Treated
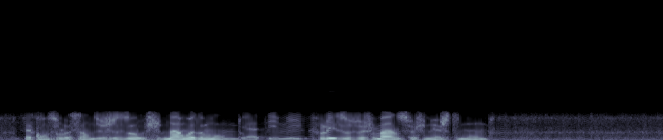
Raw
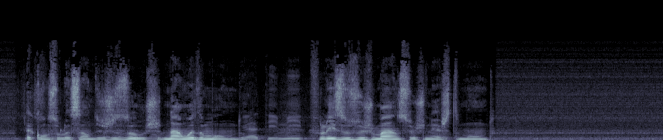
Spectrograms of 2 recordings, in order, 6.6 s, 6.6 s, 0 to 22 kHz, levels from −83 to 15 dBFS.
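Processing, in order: 2.22–4.14 steep high-pass 170 Hz 48 dB/oct; LPC vocoder at 8 kHz pitch kept

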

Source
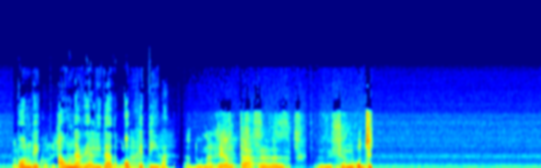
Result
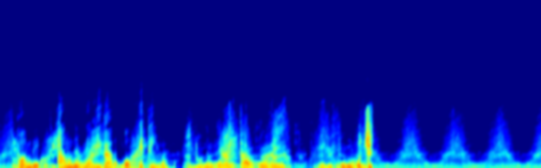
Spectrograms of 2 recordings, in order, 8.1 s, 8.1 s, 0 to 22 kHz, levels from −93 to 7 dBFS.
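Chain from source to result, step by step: repeated pitch sweeps +4.5 st, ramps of 0.195 s; LFO low-pass sine 1.5 Hz 490–3000 Hz; gain -2 dB

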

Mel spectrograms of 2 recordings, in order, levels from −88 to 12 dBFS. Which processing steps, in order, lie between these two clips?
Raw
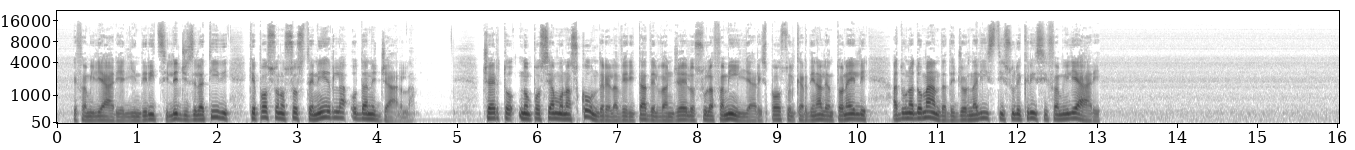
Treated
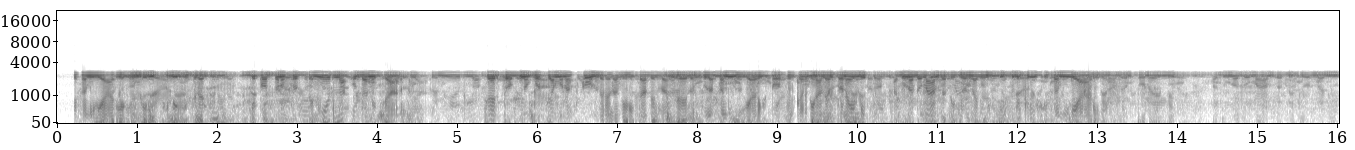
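1.67–2.12 HPF 380 Hz -> 1400 Hz 12 dB/oct; compressor, threshold -20 dBFS, peak gain reduction 8.5 dB; limiter -18 dBFS, peak gain reduction 10 dB; vocal rider within 4 dB 2 s; echoes that change speed 0.48 s, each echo -5 st, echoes 2, each echo -6 dB; echo 0.364 s -12 dB; inverted band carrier 2600 Hz; three-band expander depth 70%

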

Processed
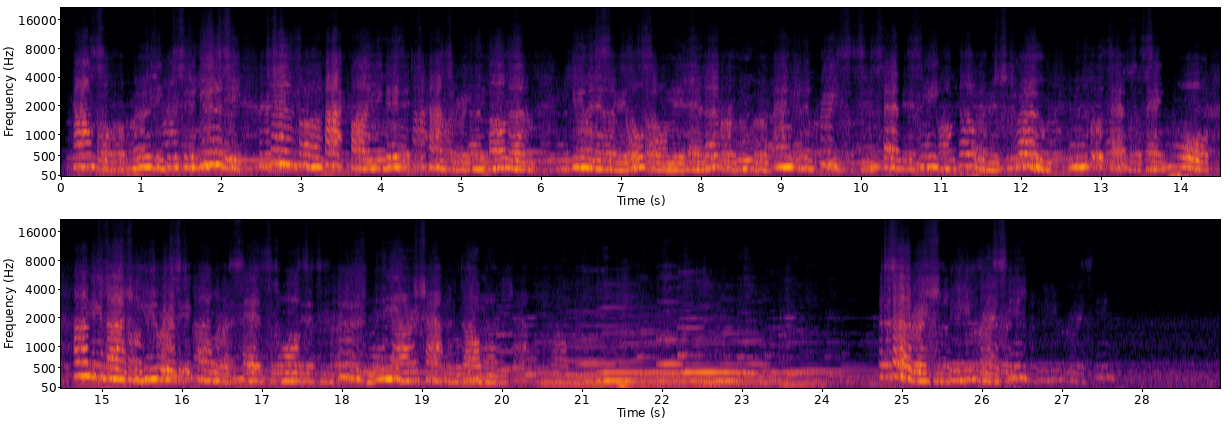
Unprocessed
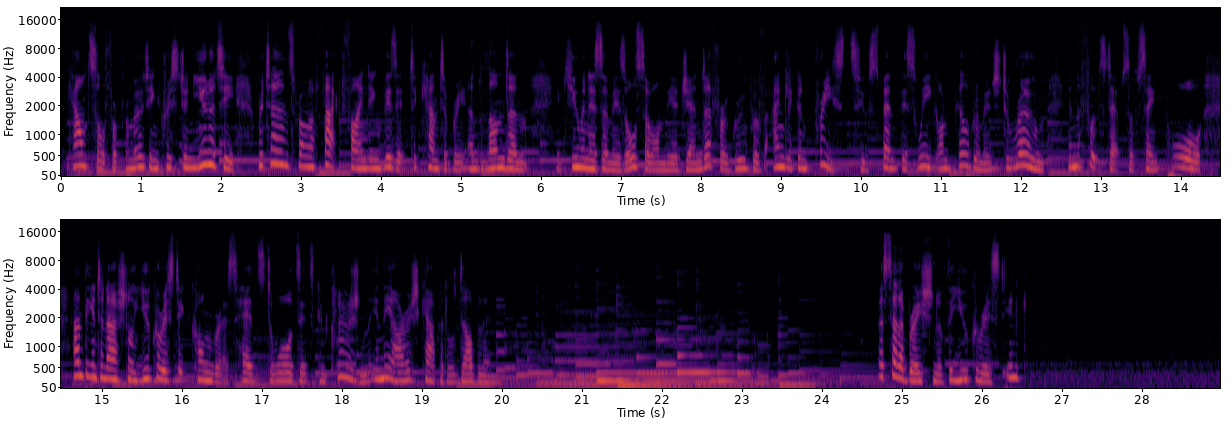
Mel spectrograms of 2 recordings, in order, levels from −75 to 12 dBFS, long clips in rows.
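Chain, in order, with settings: median filter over 15 samples; echo 1.089 s -13.5 dB; non-linear reverb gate 0.12 s rising, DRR -6.5 dB; gain +6 dB

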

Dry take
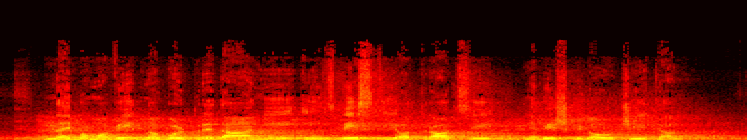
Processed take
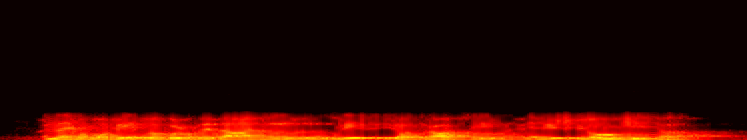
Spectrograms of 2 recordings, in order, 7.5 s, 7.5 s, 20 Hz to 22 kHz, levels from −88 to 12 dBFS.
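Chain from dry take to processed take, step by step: spectral noise reduction 20 dB; FDN reverb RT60 1 s, low-frequency decay 1×, high-frequency decay 0.4×, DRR 2 dB; LPC vocoder at 8 kHz pitch kept; gain -8.5 dB

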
